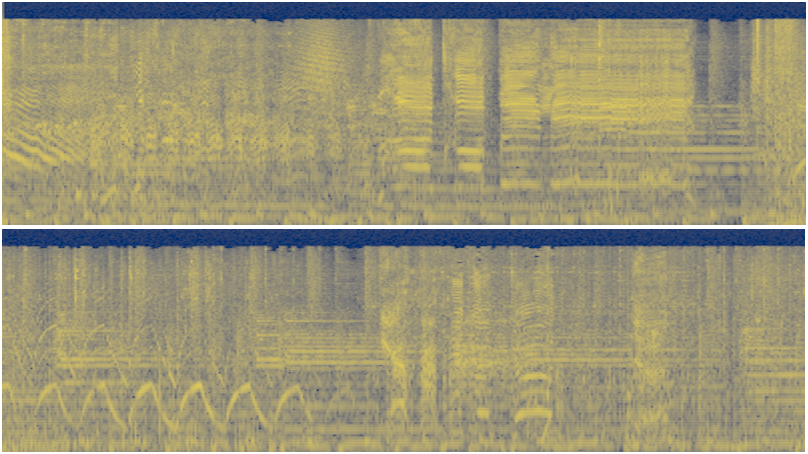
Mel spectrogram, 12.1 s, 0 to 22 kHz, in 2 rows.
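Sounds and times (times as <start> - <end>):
cartoon soundtrack music: 0.0 - 12.0
fast wailing siren: 6.0 - 8.6.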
